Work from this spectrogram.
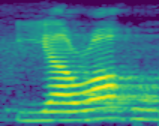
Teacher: را کو پر پڑھیں گے اور یا اور را کی حرکت کو لمبا نہیں کریں گے، لیکن ہا کی حرکت کو لمبا کریں گے کیونکہ یہاں پہ الٹا پیش ہے، اس کو ایک الف کے برابر لمبا کریں گے۔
